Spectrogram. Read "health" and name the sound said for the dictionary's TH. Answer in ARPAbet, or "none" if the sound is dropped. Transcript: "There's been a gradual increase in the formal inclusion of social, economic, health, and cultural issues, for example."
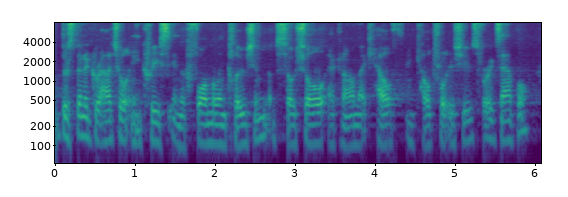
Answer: TH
